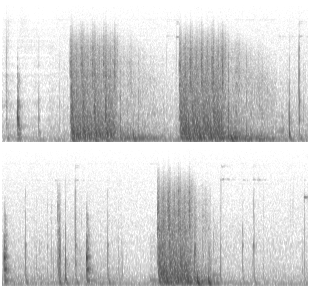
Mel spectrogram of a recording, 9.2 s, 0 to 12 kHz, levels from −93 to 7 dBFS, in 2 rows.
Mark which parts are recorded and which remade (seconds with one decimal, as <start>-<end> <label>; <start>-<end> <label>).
0.0-0.8 remade; 0.8-9.2 recorded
